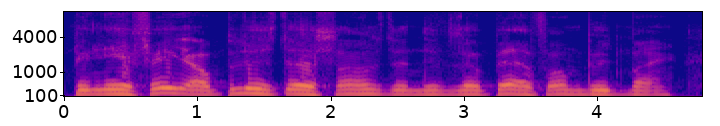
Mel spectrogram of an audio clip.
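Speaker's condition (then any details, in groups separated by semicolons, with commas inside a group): Amyotrophic lateral sclerosis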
